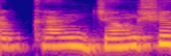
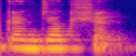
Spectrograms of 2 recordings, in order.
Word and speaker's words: conjunction: इसकी प्रोनाउंसिएशन देखनी है कि ये आपका कंजंक्शन नहीं होता, एन इज साइलेंट हियर। ठीक है, आप इसको प्रोनाउंस करते हैं कंजक्शन, कंजक्शन। ठीक है, एन आपका जो है ना वो साइलेंट होता है।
